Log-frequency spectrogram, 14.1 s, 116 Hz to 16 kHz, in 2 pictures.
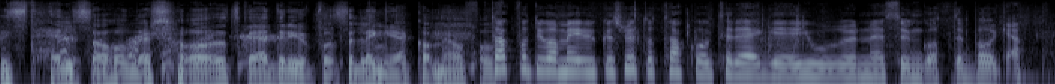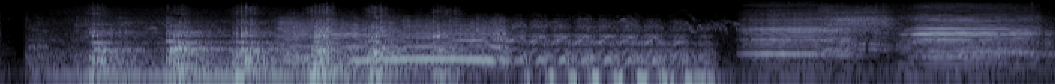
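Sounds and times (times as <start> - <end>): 
speech: 0.0 - 7.9
laughter: 0.2 - 2.0, 2.8 - 3.3
farm animals bleating: 1.4 - 2.0, 7.2 - 14.0.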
